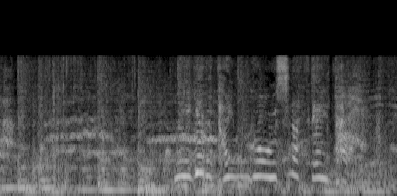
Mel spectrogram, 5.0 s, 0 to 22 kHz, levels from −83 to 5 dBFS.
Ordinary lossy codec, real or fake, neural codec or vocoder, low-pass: none; fake; codec, 16 kHz, 8 kbps, FreqCodec, smaller model; none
